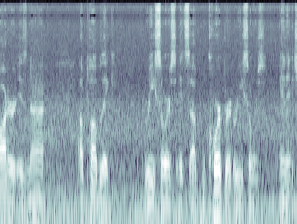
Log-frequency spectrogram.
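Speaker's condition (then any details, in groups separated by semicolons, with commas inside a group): No condition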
